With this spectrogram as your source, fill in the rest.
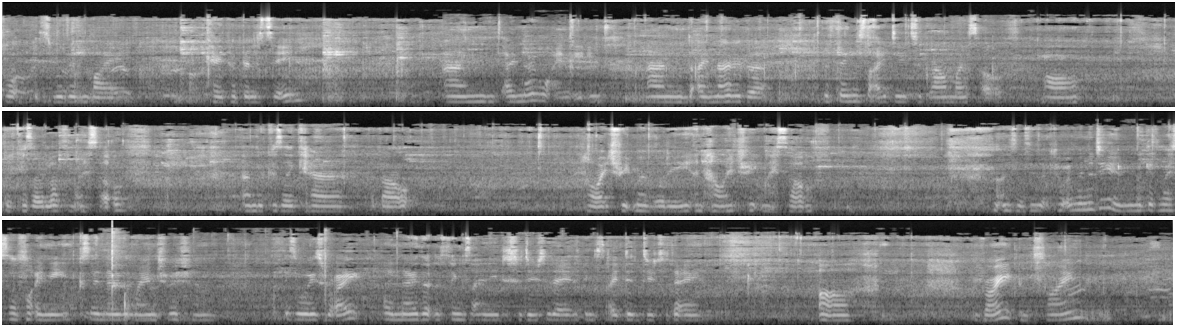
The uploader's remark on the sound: This episode is incredibly impromptu and unfiltered; spontaneous by the very definition. I felt called to jump on to record; without a mic, in the middle of making dinner, energy all over the place in the most grounded way possible.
